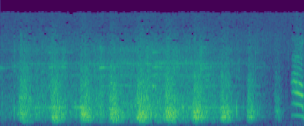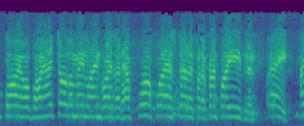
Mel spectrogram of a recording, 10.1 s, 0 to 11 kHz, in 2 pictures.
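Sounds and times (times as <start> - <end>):
small steam locomotive hissing and chuffing in a congested railroad yard: 0.0 - 4.5
speech: 5.0 - 10.1.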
